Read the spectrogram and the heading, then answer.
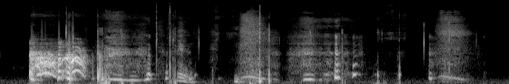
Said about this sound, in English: It didn't sound like a lady cough.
